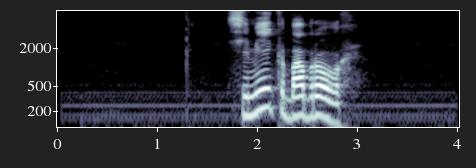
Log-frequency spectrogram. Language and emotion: Russian, neutral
